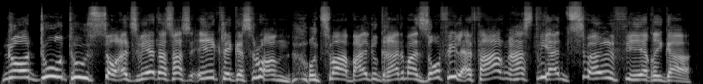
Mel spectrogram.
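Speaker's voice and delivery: very high, loud, wrought-up shouting; tearful fury. A narrator's reading. Sister lashes out at brother, near tears and shouting. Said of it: "als sei sie den Tränen nahe".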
